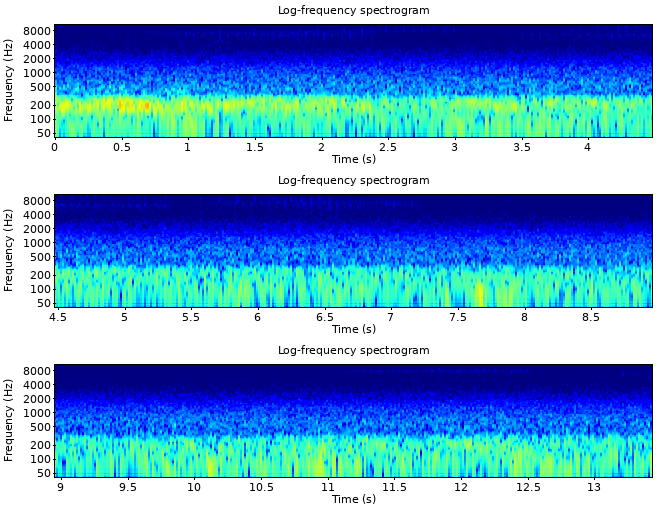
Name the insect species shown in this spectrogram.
Chorthippus biguttulus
